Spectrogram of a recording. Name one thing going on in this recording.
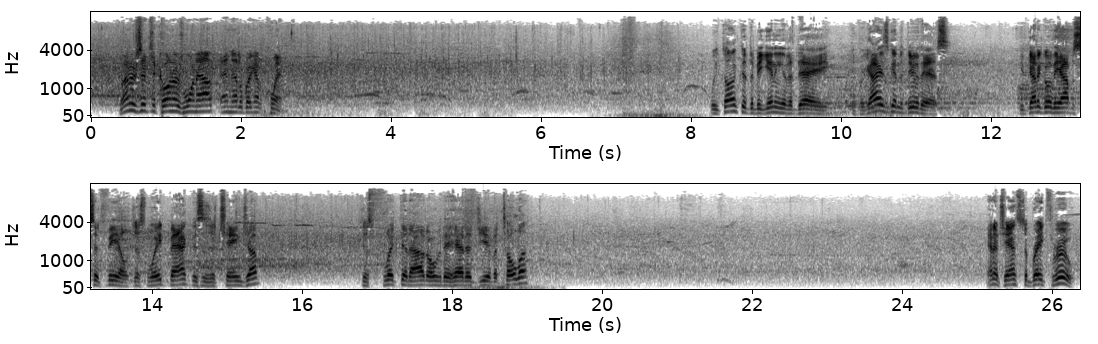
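A crowd murmurs in a large open stadium.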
